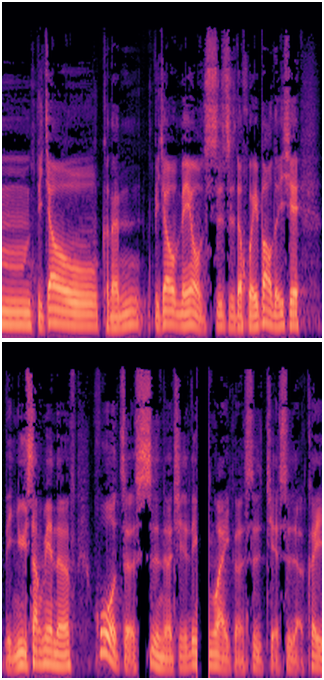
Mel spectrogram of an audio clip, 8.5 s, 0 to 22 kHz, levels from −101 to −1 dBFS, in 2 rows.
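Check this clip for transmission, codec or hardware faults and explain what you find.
One fault turns up in the speech. From 6.88 to 7.04 s, a 159 ms silence abruptly cuts into continuous speech, which then resumes where it stopped: a gap at a join of encoded pieces, where separately encoded segments were spliced without trimming encoder delay and padding.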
